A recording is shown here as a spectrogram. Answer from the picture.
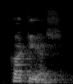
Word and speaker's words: courteous: Next one is courteous. Here R is silent.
